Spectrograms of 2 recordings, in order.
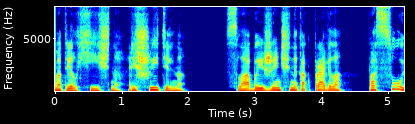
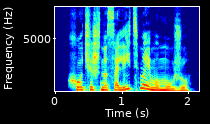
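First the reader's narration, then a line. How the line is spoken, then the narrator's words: Sharp, openly impolite. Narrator (Russian): Еще более резко ответила женщина, окончательно сбрасывая маски учтивости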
